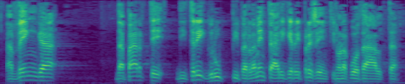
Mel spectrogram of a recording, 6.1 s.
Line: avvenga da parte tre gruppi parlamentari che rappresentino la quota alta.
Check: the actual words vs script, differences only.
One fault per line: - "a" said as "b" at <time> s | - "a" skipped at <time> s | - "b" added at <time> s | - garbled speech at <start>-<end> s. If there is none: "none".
- "di" added at 2.6 s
